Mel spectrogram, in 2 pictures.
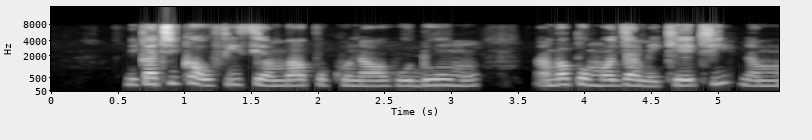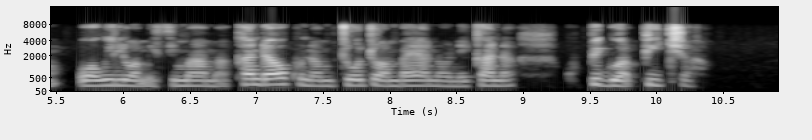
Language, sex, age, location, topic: Swahili, female, 36-49, Nakuru, government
